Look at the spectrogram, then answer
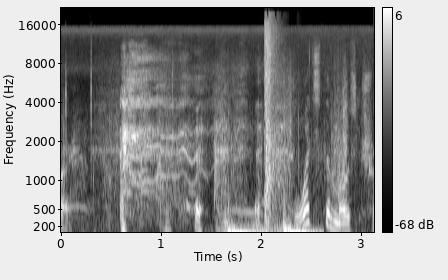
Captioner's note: Sean laughs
